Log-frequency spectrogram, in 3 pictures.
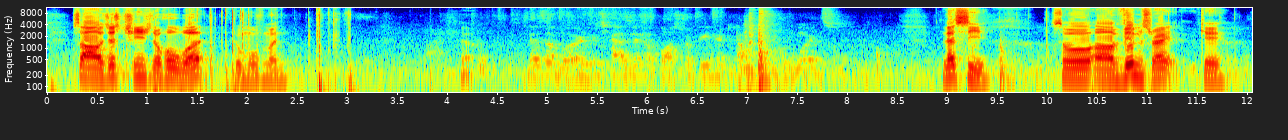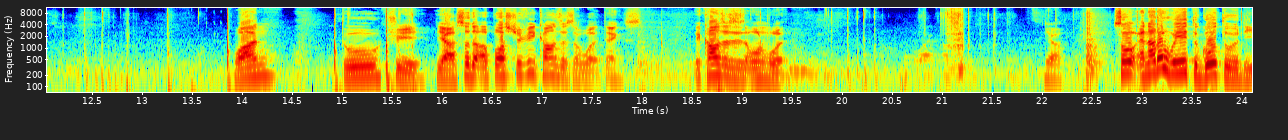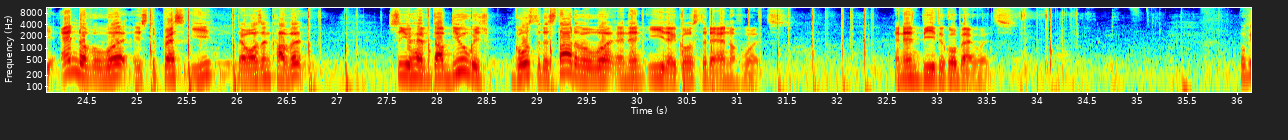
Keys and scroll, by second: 0.6-2.4 typing, 2.6 Escape, 10.1-13.8 typing, 15.3 typing, 20.0 typing, 22.9 e, 25.1-34.0 typing, 34.1 Return.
